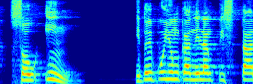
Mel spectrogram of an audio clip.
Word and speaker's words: Samhain: At ito po ay tinatawag na Samhain, or sa wikang Ingles, tinatawag nila ito o binibigkas ito na Sow-in.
